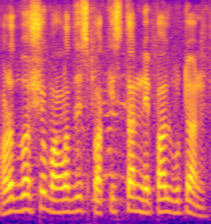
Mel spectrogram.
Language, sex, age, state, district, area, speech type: Bengali, female, 30-45, West Bengal, Purba Bardhaman, urban, spontaneous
